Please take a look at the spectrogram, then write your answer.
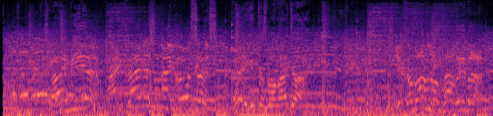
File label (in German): Barkeeper Mann, Stimmproben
